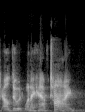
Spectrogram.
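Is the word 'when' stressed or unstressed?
unstressed. The word 'when' is not stressed.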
